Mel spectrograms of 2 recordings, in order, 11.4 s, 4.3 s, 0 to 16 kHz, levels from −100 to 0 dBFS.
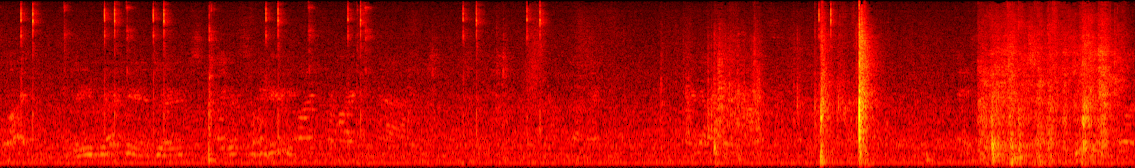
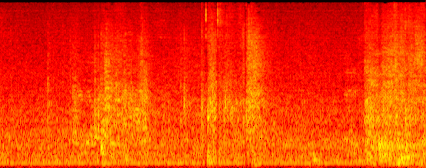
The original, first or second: first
